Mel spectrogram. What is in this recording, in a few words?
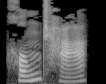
"红茶", Chinese; hong cha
